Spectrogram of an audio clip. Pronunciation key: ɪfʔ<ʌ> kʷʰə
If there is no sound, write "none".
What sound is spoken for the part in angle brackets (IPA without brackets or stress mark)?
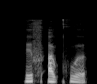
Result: a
